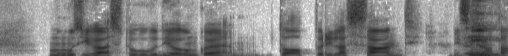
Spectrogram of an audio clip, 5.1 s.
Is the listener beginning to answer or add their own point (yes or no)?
yes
